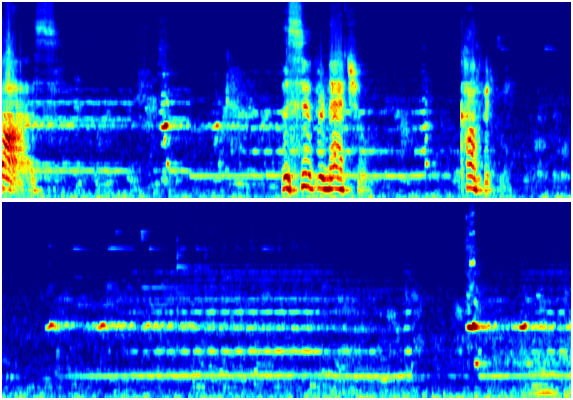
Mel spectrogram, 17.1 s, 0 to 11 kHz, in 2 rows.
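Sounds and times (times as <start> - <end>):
sustained chord of steady tones: 0.0 - 17.0.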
